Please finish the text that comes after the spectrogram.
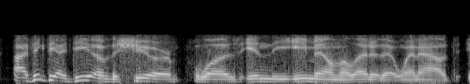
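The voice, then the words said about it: Hoarse voice. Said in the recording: “excuse my voice sounding a little bit hoarse. ... I had bronchitis for the last 3 weeks, and while I'm over it, I still have that sort of scary-sounding voice.”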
